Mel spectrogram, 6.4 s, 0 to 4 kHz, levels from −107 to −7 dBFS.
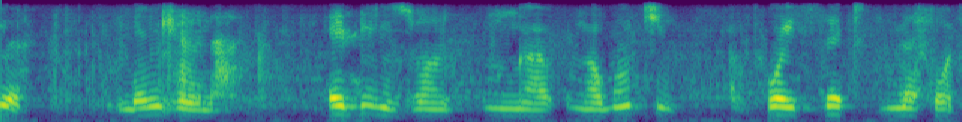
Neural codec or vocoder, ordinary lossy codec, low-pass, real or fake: codec, 16 kHz, 4 kbps, X-Codec, HuBERT features, trained on general audio; none; 3.6 kHz; fake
